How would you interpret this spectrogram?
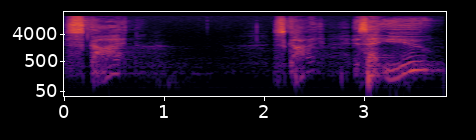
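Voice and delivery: whispered, slow dawning recognition; tentative whisper. Retold or imitated. Father peering at his son, whispering in wonder. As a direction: whisper it haltingly, rising into the question. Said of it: "he went like this".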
